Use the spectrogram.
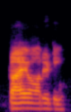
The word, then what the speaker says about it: priority: So the first one was priority. Can you say the word Right. again? Priority.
